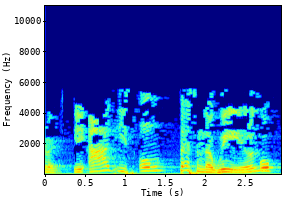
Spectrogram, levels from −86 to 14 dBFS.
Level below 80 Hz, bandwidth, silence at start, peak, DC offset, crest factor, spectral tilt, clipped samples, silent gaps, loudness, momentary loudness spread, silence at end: -32 dBFS; 5.8 kHz; 0 s; -2 dBFS; 2%; 16 dB; -11.5 dB/octave; under 0.1%; none; -17 LUFS; 9 LU; 0 s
